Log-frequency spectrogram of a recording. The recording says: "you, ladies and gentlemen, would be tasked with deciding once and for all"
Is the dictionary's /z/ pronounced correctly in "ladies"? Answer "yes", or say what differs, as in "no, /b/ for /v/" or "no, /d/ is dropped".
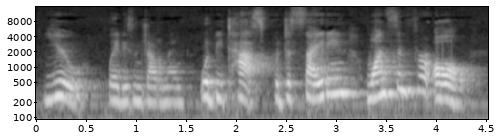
yes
